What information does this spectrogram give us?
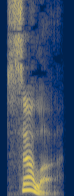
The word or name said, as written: cella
